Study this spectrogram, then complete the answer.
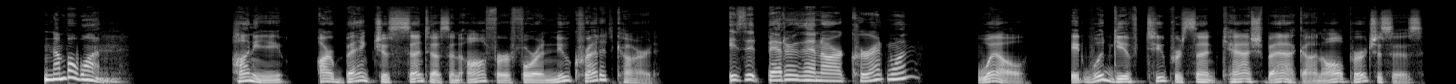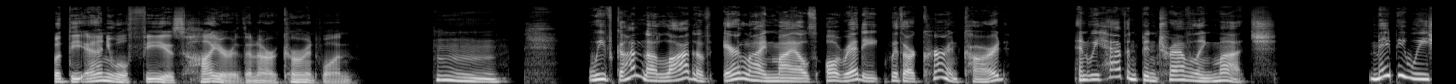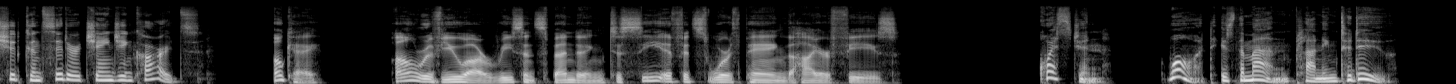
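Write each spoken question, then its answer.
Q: What is the man planning to do?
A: Review their recent spending to see if the new card's higher fee is worth it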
